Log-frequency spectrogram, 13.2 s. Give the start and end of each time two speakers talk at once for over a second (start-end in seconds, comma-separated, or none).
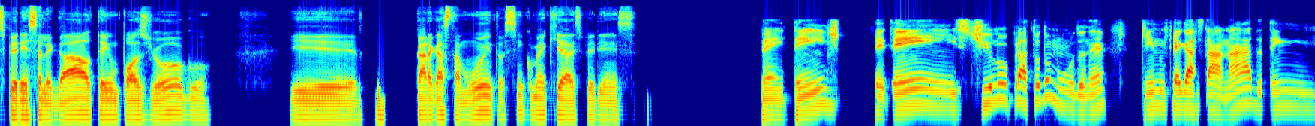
none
